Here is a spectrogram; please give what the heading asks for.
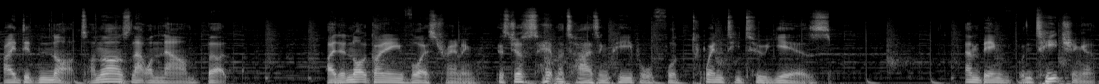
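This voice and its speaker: During a live question-and-answer stream, a fortysomething man with a low, unhurried voice talks casually and animatedly, musing to himself and reading viewers' questions along the way. Faint, soft music sits behind him.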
